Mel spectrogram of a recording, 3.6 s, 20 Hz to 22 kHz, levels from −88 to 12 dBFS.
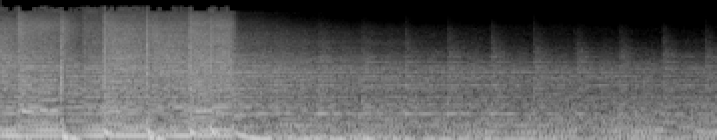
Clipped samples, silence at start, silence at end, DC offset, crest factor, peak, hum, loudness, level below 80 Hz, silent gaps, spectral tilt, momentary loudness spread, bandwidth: under 0.1%; 0 s; 0 s; under 0.1%; 14 dB; -2 dBFS; none; -17 LUFS; -24 dBFS; none; -4.5 dB/octave; 13 LU; 18 kHz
